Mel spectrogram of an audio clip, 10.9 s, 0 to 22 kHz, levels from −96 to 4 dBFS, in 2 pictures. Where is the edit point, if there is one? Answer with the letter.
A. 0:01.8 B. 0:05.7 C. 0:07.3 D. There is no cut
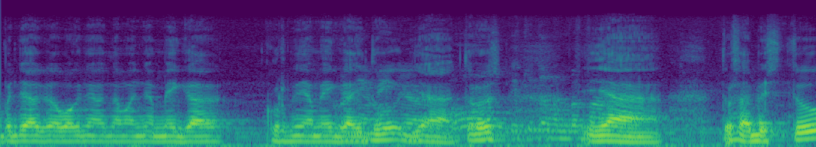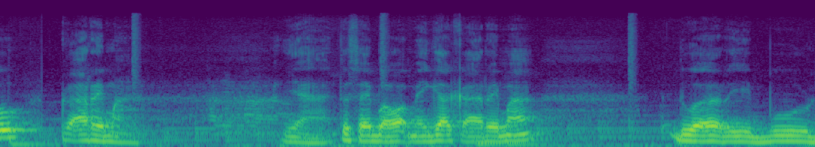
B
